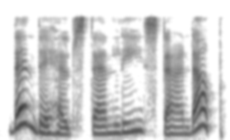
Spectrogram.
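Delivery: ordinary delivery, nothing marked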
